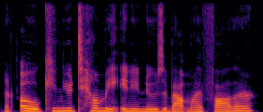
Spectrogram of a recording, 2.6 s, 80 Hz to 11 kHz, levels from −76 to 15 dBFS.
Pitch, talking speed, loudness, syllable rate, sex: 210 Hz, 250 wpm, -17 LUFS, 5.8 syllables/s, female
